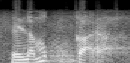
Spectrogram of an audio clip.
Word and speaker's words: नमुक्कारा: गई टीका है, उसमें नमुक्कारा ये पाठ है। ए याण न, फिर बाद में म में ह्रस्व उ की मात्रा, नमुक्कारा, भवे भवे मम सुहन दिंतु, ये इसका उच्चारण है।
